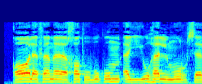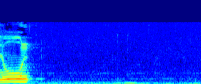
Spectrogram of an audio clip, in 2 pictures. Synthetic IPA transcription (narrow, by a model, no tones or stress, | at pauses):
qɑːlafamaːxɑt̪ˤɑbʊkʊmʔajːʊɦalmʊɾsaluːn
